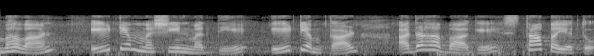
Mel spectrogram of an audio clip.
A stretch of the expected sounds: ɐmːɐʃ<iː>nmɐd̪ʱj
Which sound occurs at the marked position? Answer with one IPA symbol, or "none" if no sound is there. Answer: iː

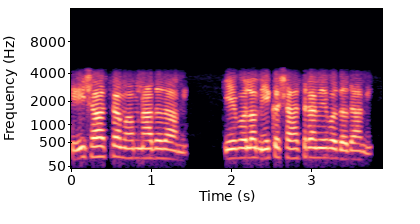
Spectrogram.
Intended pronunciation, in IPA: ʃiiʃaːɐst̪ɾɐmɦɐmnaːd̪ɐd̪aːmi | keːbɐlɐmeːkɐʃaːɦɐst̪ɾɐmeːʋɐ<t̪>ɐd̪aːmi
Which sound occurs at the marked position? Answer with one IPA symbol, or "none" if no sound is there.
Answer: d̪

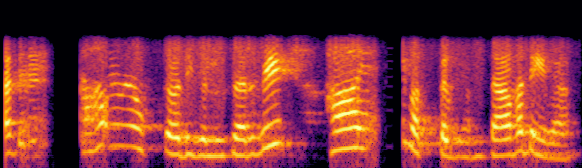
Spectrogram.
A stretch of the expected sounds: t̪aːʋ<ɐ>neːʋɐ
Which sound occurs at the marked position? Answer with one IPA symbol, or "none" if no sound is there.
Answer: ɐ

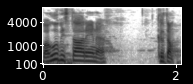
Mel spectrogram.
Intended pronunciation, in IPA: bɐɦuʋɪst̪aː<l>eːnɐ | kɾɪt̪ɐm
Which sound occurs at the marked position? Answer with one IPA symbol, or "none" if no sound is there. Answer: ɾ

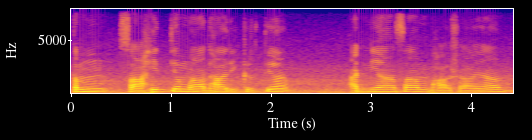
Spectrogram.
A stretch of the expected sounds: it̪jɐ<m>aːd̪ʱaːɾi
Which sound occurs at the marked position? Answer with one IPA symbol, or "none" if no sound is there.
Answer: m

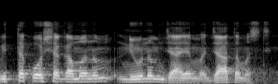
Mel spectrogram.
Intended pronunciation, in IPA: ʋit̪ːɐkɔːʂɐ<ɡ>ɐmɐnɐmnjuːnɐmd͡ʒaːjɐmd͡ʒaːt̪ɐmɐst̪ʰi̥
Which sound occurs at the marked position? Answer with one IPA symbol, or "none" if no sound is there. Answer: ɡ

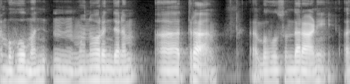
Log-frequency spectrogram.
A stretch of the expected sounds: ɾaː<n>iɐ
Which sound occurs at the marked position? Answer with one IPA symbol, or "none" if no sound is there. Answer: ɳ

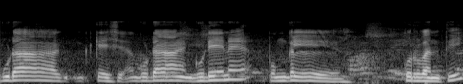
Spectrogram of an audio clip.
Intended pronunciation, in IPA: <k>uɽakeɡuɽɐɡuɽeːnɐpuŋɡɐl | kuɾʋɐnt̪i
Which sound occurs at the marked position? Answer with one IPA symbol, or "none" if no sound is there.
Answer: ɡ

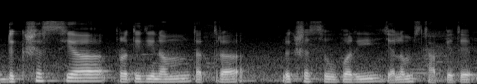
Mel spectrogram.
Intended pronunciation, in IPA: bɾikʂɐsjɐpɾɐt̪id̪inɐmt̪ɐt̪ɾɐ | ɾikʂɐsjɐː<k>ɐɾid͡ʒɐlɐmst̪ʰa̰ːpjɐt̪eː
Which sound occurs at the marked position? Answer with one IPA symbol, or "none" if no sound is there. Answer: p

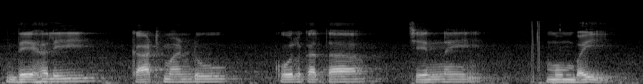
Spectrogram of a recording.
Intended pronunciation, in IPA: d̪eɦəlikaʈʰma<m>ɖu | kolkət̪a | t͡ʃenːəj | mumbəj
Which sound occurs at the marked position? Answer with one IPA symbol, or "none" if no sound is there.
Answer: ɳ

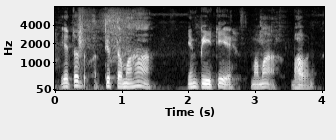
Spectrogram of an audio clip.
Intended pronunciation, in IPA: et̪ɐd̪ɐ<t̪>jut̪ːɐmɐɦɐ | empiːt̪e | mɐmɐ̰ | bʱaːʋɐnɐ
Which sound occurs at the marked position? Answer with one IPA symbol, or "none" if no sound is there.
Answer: t̪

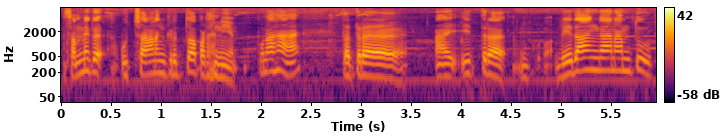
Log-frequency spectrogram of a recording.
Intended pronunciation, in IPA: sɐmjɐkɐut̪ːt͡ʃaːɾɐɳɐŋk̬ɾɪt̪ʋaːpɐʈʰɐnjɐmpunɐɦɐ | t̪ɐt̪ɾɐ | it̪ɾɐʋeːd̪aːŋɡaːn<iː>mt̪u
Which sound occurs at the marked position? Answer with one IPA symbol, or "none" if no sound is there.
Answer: aː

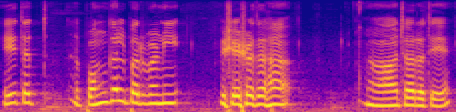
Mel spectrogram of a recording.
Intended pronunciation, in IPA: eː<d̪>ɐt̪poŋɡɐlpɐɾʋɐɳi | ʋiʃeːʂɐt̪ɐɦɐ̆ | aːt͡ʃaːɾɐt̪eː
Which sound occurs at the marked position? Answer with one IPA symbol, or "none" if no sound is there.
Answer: t̪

